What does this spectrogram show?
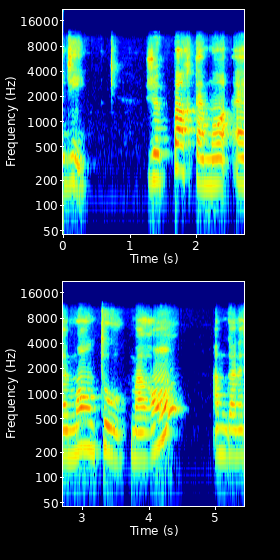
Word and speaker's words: marron: The color, c'est marron. The O-N, we pronounce it on. Alors, on dit marron.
